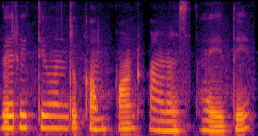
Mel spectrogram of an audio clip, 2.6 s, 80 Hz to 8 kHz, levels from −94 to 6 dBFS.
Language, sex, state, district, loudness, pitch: Kannada, female, Karnataka, Bidar, -19 LUFS, 220 Hz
